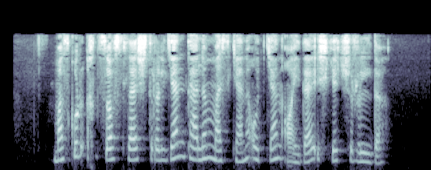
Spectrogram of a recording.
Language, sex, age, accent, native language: Uzbek, female, under 19, Toshkent viloyati, Uzbek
